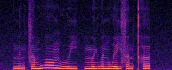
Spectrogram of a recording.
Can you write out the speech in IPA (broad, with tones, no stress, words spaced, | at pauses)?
n̪ɪ˨˩ŋt͡sɐ˨˥m wɔː˥ŋuː˨j | mɵ˧ɥwɵ˧nwe˨˧j sɐ˨nkʰɐ˧t̚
